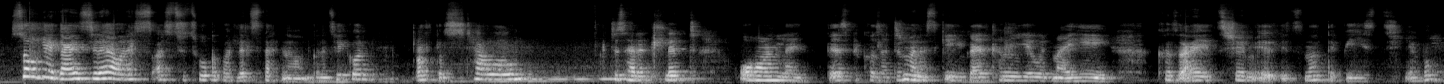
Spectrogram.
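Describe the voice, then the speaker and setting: Very wide pitch swings at a moderate pace, with noticeable background noise and audible room echo. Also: woman, medium pitch for a woman. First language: not English. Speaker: beauty vlogger. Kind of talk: casual vlog chat.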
